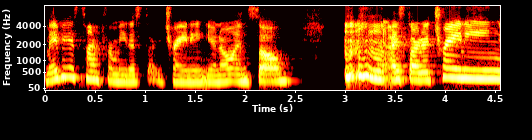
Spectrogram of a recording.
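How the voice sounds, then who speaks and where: Speaking at a moderate pace, a woman uses a high pitch and lively intonation. She has a Spanish accent. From Honduras. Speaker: fitness trainer. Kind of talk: podcast interview. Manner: casual, filler-heavy.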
